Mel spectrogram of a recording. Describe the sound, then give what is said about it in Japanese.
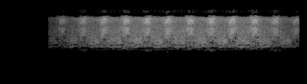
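A cicada call: a high, shrill buzz that pulses in rapid, regular beats. It sounds alone at steady loudness and then cuts off abruptly. “最初の見本のセミの鳴き声と同じ鳴き声は何番かな？”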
